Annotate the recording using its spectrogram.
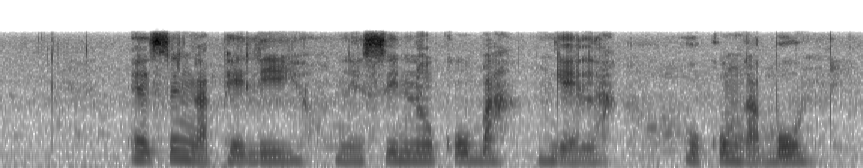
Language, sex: Xhosa, female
